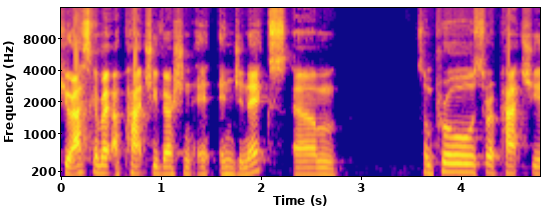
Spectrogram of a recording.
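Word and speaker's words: nginx: and PHP or lamp which is engine X I know what because you can't pronounce so they use an e um but basically these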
